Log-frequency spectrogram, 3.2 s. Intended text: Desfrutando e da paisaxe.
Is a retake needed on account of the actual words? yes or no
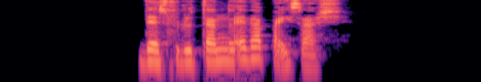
no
